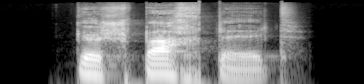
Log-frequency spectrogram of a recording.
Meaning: past participle of spachteln
- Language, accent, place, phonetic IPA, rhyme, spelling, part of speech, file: German, Germany, Berlin, [ɡəˈʃpaxtl̩t], -axtl̩t, gespachtelt, verb, De-gespachtelt.ogg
